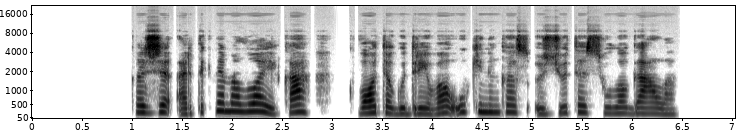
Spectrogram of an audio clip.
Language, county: Lithuanian, Panevėžys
